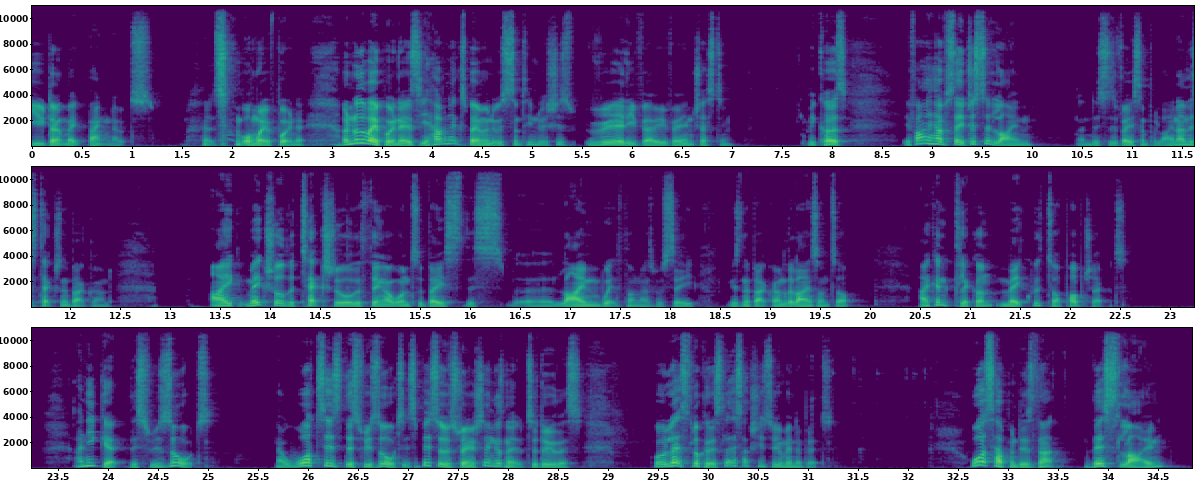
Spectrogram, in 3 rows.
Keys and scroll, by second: 31.3 super+space, 31.9 space.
